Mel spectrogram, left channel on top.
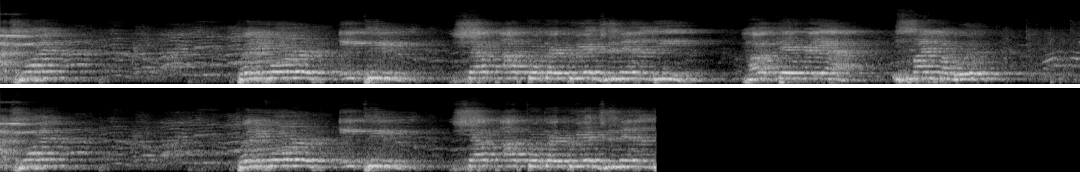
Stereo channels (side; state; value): right; drops out; at 6.6 s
